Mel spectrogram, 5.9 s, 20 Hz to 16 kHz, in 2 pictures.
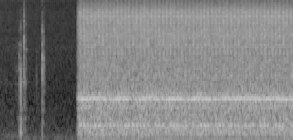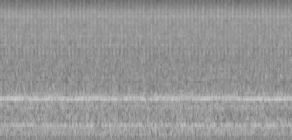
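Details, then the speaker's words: Mitsubishi Space Star 1.6 4G18 after replacing badly worn camshaft and rockers that caused top-end knock: steady even running under a thin whine, no valvetrain ticking; injector/gas fuelling still needs correction. "автомобиль работает наведен в принципе работает неплохо"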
